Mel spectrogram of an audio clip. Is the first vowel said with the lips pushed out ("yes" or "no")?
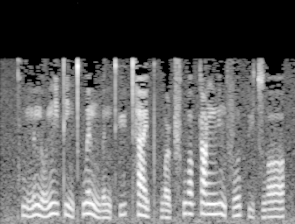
yes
